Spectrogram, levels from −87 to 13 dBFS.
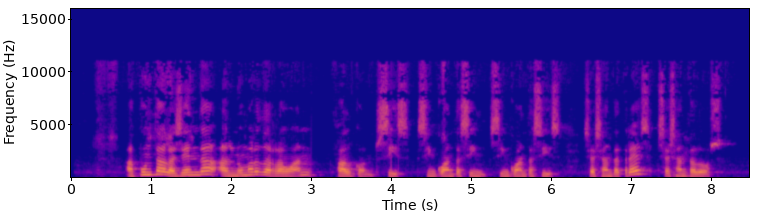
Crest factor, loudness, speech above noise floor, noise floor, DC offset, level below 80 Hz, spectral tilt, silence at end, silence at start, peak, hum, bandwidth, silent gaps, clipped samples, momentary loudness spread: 18 dB; -23 LUFS; 35 dB; -58 dBFS; under 0.1%; -76 dBFS; -4 dB/octave; 0.35 s; 0.7 s; -6 dBFS; none; 11.5 kHz; none; under 0.1%; 13 LU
